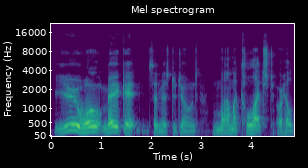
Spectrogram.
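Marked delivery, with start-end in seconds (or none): 0.1-1.8 loud, high, drawn-out warning; emphatic warning. A narrator's reading. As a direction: warn them slowly and forcefully. Passenger warns worried mother in story.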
